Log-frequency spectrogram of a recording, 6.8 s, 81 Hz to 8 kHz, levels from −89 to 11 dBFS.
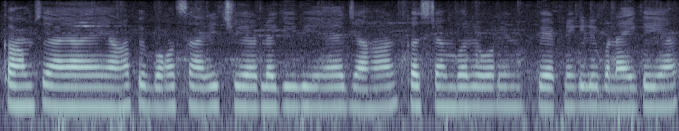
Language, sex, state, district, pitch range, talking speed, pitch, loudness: Hindi, female, Rajasthan, Bikaner, 190-195 Hz, 185 wpm, 190 Hz, -19 LUFS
